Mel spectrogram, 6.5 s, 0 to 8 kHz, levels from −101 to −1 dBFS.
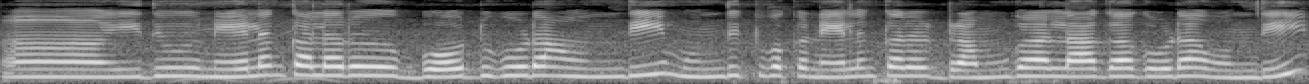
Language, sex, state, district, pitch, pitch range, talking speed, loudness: Telugu, female, Andhra Pradesh, Guntur, 290 Hz, 270-310 Hz, 120 wpm, -18 LUFS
